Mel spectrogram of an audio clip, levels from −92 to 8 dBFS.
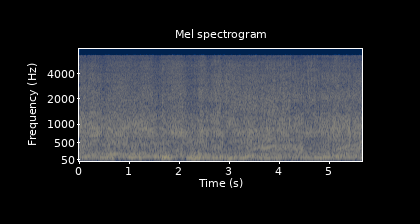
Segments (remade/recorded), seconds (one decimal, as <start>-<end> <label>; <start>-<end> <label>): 0.0-0.5 recorded; 0.5-2.5 remade; 2.5-3.0 recorded; 3.0-3.5 remade; 3.5-5.7 recorded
